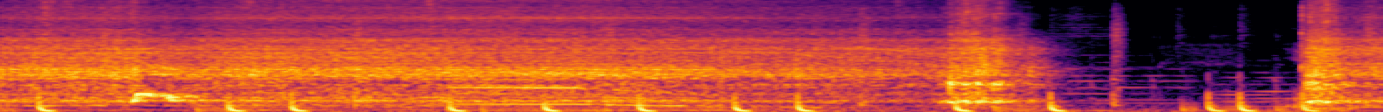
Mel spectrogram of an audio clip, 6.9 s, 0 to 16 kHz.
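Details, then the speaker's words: 1986 Honda Rebel CMX250 barn find, long unused, plugs out after PB Blaster in the cylinders: whirring crank with irregular thumps about twice a second and no firing; owner suspects the starter spinning without catching. Engine cranks but does not start. "I don't know if that's like the starter when it's cranking it's probably like spinning and not catching"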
